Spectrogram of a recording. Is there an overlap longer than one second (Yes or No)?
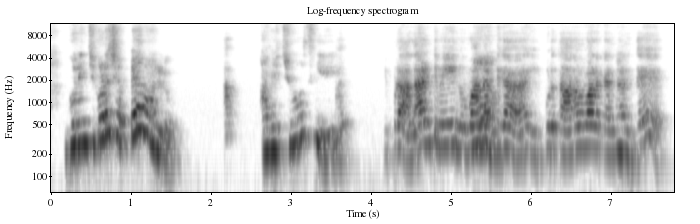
No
